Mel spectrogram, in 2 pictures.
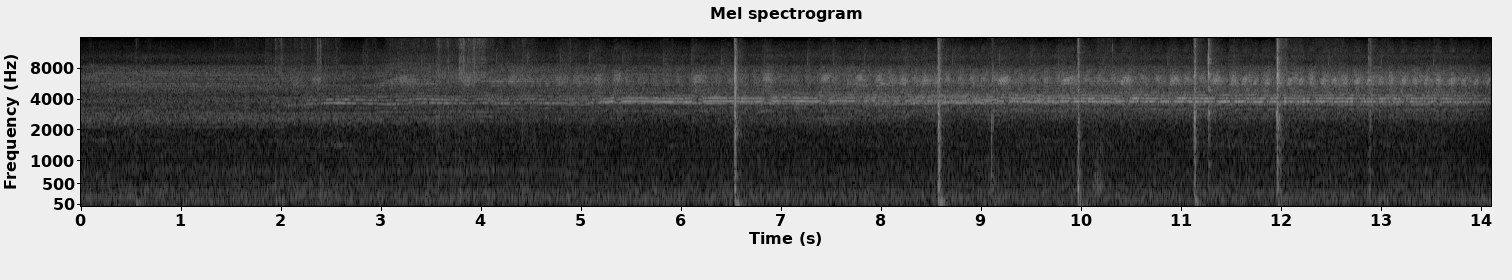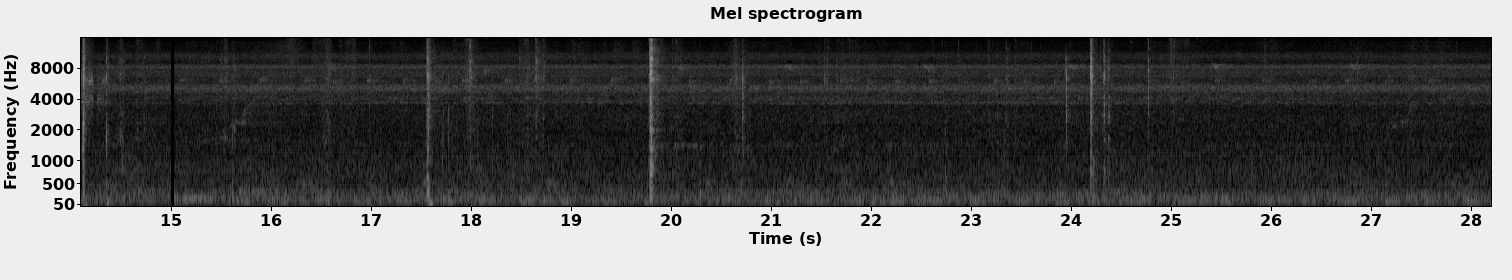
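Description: Insects buzzing in a dense high chorus that swells over the first half and cuts off abruptly about halfway through, leaving a fainter hum. Scattered sharp knocks of a hand tool striking the ground punctuate it, a few in each half.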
